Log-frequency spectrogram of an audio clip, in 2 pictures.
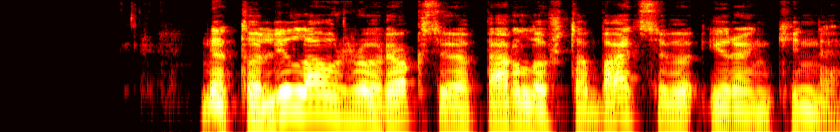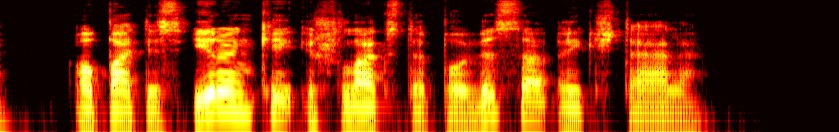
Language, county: Lithuanian, Šiauliai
